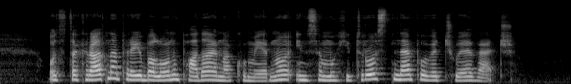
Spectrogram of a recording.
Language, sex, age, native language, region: Slovenian, female, 18-29, Slovenian, Drava region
